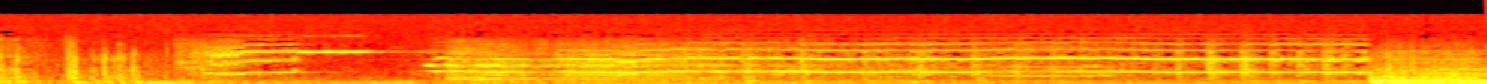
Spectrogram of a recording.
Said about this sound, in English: The sound of our door is not unlike what greeted the ear of the famous archaeologist Howard Carter when he opened the door of Pharaoh Tutankhamun's tomb.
